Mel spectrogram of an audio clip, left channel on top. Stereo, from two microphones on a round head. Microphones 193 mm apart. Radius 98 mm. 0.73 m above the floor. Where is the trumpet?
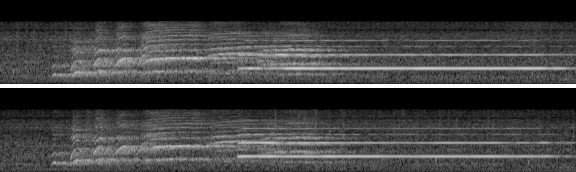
85° right, 1.0 m.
